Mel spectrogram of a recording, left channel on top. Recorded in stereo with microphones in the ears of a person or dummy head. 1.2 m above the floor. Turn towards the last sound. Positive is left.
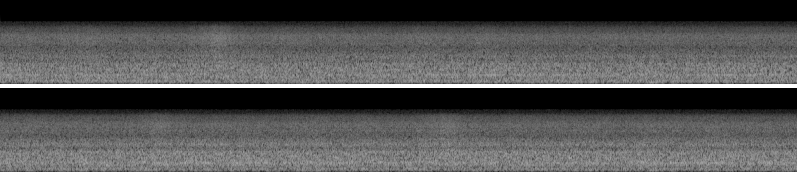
No sound to turn to.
